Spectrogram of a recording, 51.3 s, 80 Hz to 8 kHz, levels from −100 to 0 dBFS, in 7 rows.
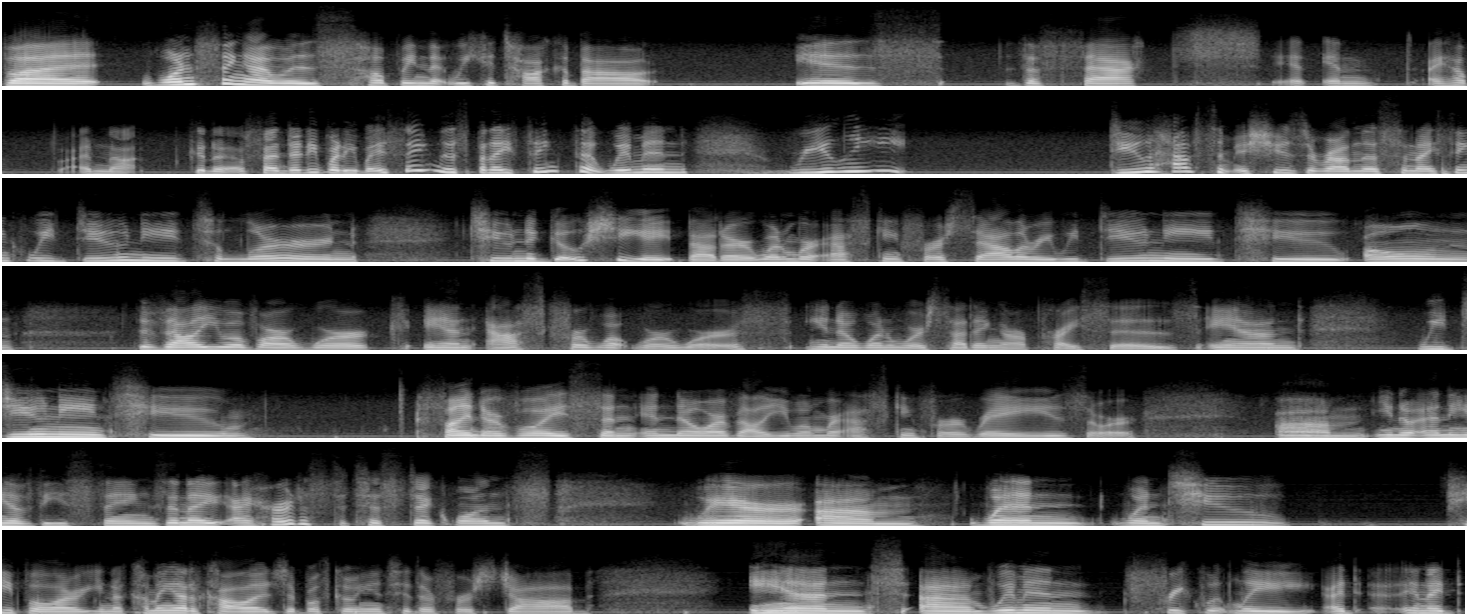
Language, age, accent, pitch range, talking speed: English, 40-59, American, 175-210 Hz, 165 wpm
